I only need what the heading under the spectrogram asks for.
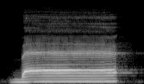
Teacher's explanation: বা হরফে টান হবে এক আলিফ টান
